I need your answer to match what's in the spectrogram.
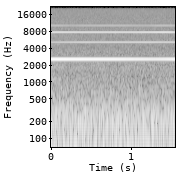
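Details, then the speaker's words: Grundig SVR4004 VCR with blown fuse: continuity test from the fuse output side to ground gives a steady unbroken high tone, a hard short circuit; regulator failure suspected, or a 12 V short at B47. "oh yeah that's pretty pretty short circuit so that'll be while the fuse blue"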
